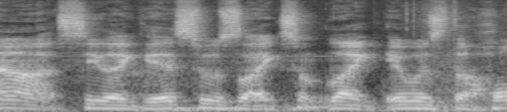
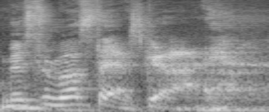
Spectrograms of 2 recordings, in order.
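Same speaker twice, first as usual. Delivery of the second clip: very high, cartoonish animated character voice; 10 semitones higher, 3 dB louder than usual. Introducing oneself on a podcast as Mister Mustache Guy: South Park-like voice. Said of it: "what voice was that?".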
